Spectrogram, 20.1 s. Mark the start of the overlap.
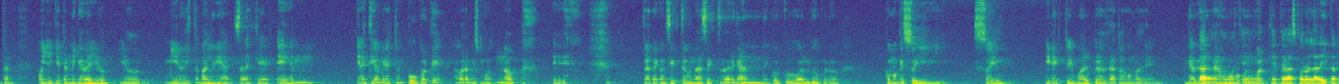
18 s

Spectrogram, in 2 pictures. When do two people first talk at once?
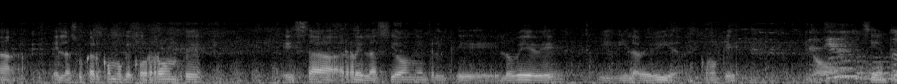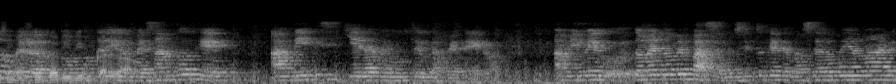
8 s

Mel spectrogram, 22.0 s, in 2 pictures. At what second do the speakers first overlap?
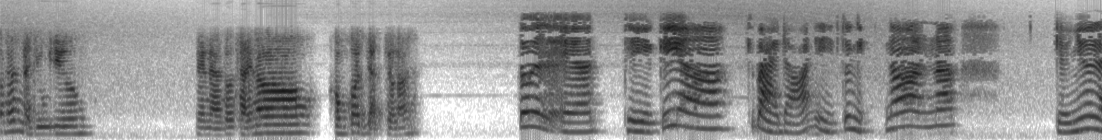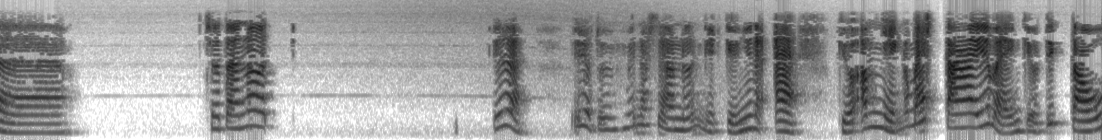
none

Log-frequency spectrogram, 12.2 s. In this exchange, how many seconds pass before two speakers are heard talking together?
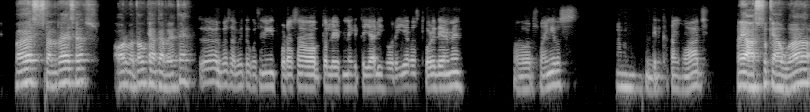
none

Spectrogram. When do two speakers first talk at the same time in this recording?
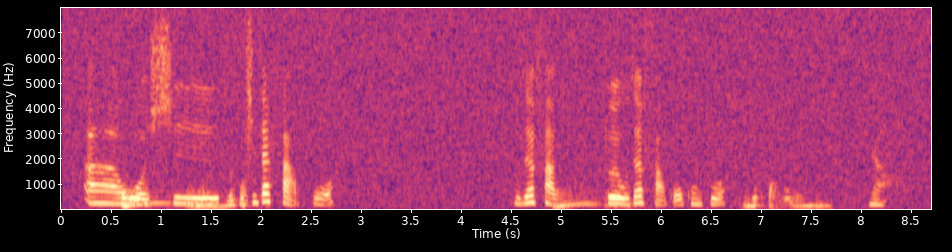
1 s

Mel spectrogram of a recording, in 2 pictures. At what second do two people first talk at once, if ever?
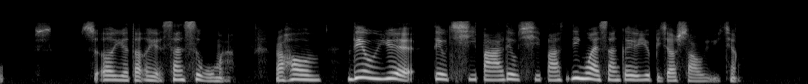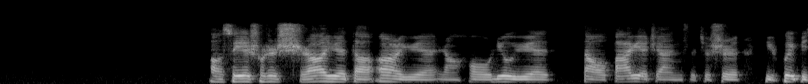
none

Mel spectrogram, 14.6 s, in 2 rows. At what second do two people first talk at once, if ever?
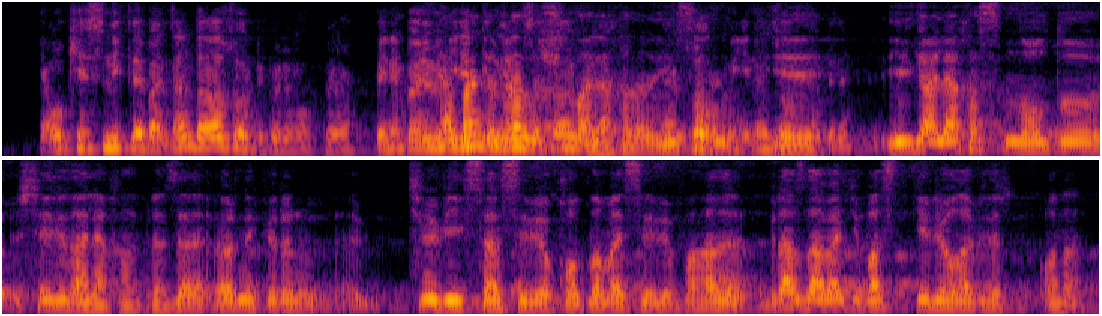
3 s

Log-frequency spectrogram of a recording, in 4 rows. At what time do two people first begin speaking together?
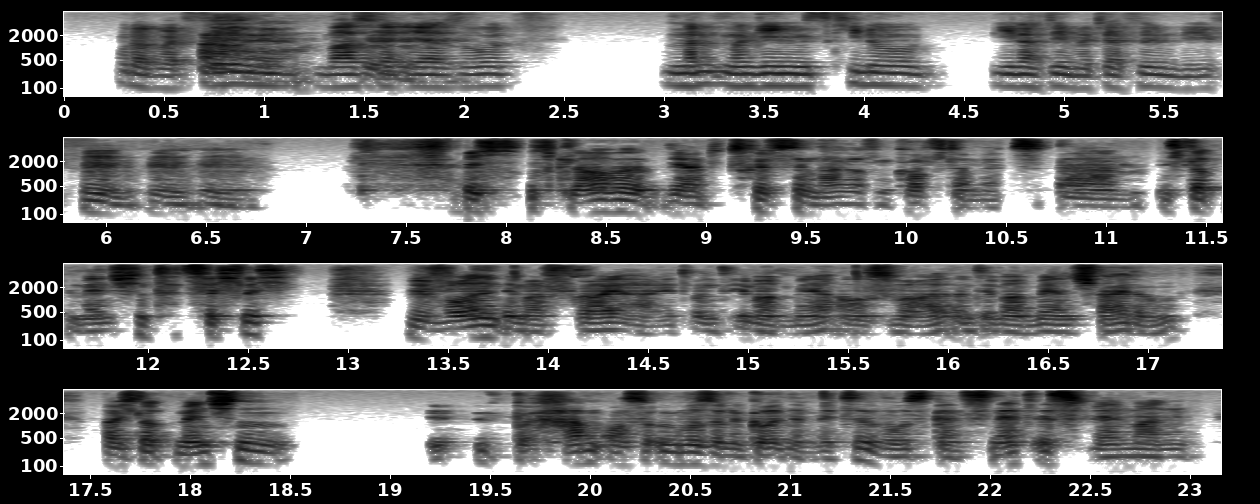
1 s

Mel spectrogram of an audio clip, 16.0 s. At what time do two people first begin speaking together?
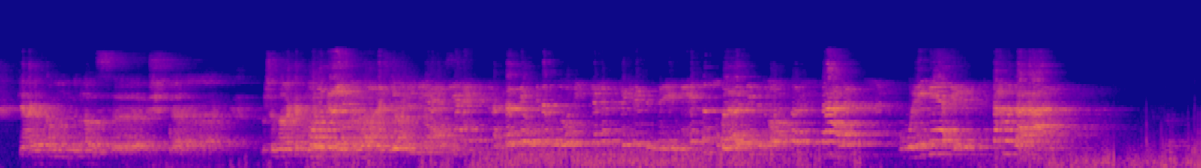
4 s

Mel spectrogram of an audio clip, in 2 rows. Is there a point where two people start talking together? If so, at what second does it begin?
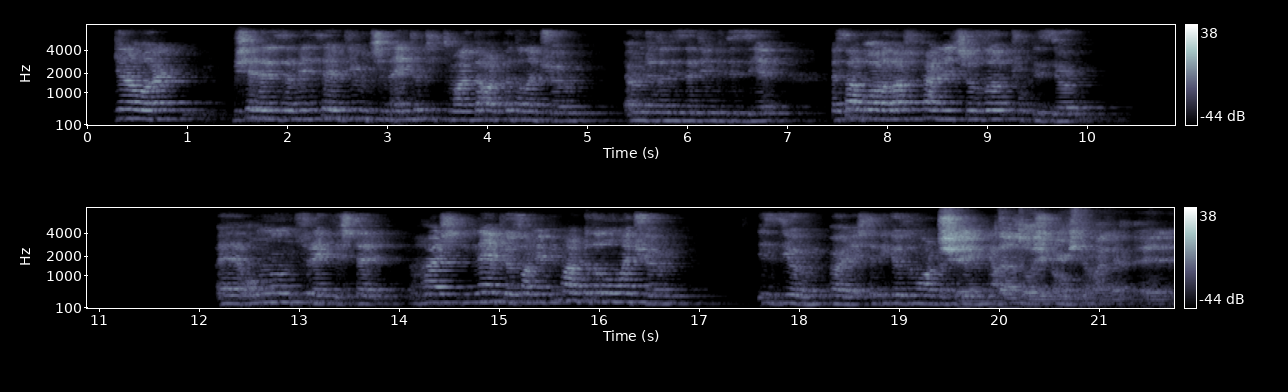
19 s

